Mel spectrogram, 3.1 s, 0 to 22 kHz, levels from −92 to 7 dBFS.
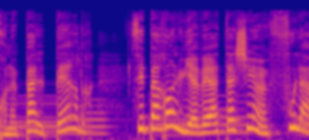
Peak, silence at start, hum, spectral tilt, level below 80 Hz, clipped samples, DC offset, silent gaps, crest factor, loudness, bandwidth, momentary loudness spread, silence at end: -4 dBFS; 0 s; none; -4 dB/octave; -52 dBFS; under 0.1%; under 0.1%; none; 16 dB; -19 LUFS; 16.5 kHz; 9 LU; 0 s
